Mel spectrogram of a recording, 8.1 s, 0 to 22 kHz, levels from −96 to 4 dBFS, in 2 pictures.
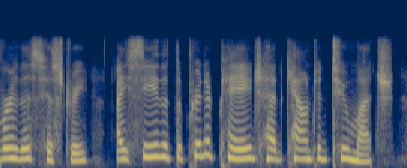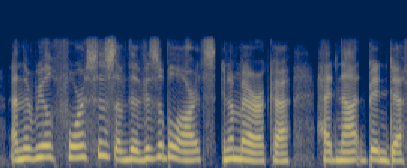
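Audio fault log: throughout: gain pumping. The gain ducks by around 10 dB under loud speech, likely from the mic gain being set too high and driving a fast limiter.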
